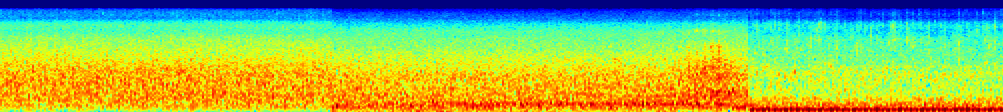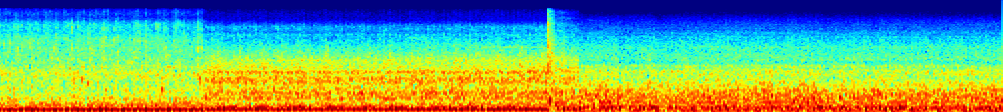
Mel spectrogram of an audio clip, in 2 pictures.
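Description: Water rushing over shallow rocky rapids, giving way a few seconds in to a car engine idling with a steady low hum.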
